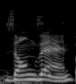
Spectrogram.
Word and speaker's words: Zhong: Zongs and online, if I said it right. Zong is Z-H-O-N-G and. – Zongzan? – Zongzan.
